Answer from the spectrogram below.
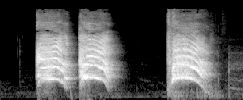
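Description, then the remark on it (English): A person imitates a crow with three loud, harsh caws, two in quick succession and then a third after a short pause, each a raspy, strained call with no other sound. “let's try our, our crow noises”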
